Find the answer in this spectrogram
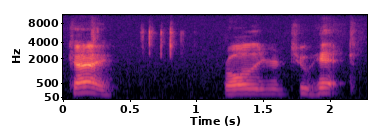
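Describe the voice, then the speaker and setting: A man's voice: on the high side, steady tone, slow pace, fairly bright tone, muffled recording. A man running a tabletop game as game master, describing monster attacks and calling on players, with hesitant fillers.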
